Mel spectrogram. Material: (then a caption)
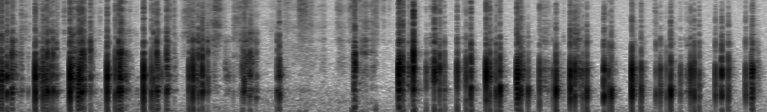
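Cardboard. Fingernails quickly tap and scratch the flat end and side of a small, hollow, round kraft cardboard tube end cap held in both hands. The result is a fast run of dry, papery clicks and scrapes with a bright midrange, almost no low end and no ring after each hit.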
